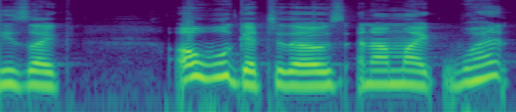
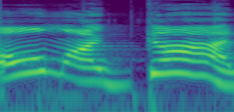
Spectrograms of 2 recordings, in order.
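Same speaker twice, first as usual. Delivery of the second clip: put-on, high, screamed disbelief; 6 semitones higher than usual. Speaker retells being woken for a surprise visit, retelling own screaming. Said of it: "And I start screaming".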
